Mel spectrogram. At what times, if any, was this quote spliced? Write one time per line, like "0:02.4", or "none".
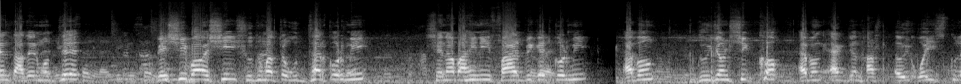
none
